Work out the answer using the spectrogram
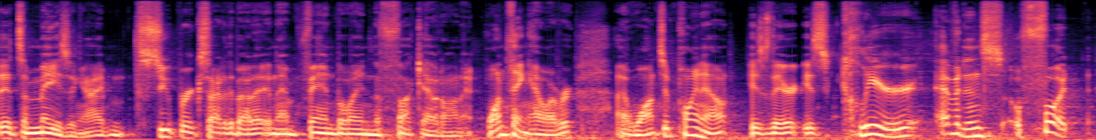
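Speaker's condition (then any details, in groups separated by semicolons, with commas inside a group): No condition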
